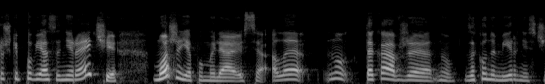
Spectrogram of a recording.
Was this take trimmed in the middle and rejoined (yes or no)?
yes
